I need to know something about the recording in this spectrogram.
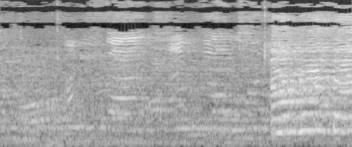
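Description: Children's voices and speech at a restaurant table, with background music; a louder voice cuts in near the end.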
